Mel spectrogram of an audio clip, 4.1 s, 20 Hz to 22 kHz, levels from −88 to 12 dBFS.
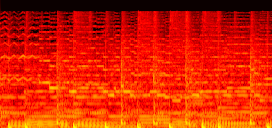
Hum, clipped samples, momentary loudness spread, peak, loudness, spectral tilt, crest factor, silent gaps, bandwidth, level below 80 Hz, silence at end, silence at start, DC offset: none; under 0.1%; 1 LU; -6 dBFS; -22 LUFS; -4.5 dB/octave; 16 dB; none; 15.5 kHz; -26 dBFS; 0 s; 0 s; 0.1%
